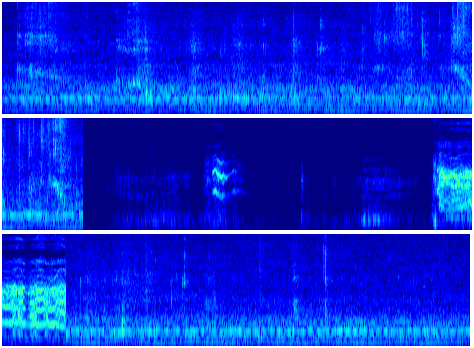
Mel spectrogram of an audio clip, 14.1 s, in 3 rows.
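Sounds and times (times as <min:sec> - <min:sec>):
crunchy chewing: 0:00.0 - 0:05.5, 0:10.1 - 0:13.6
steady low hum: 0:00.0 - 0:05.5, 0:09.5 - 0:14.0.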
